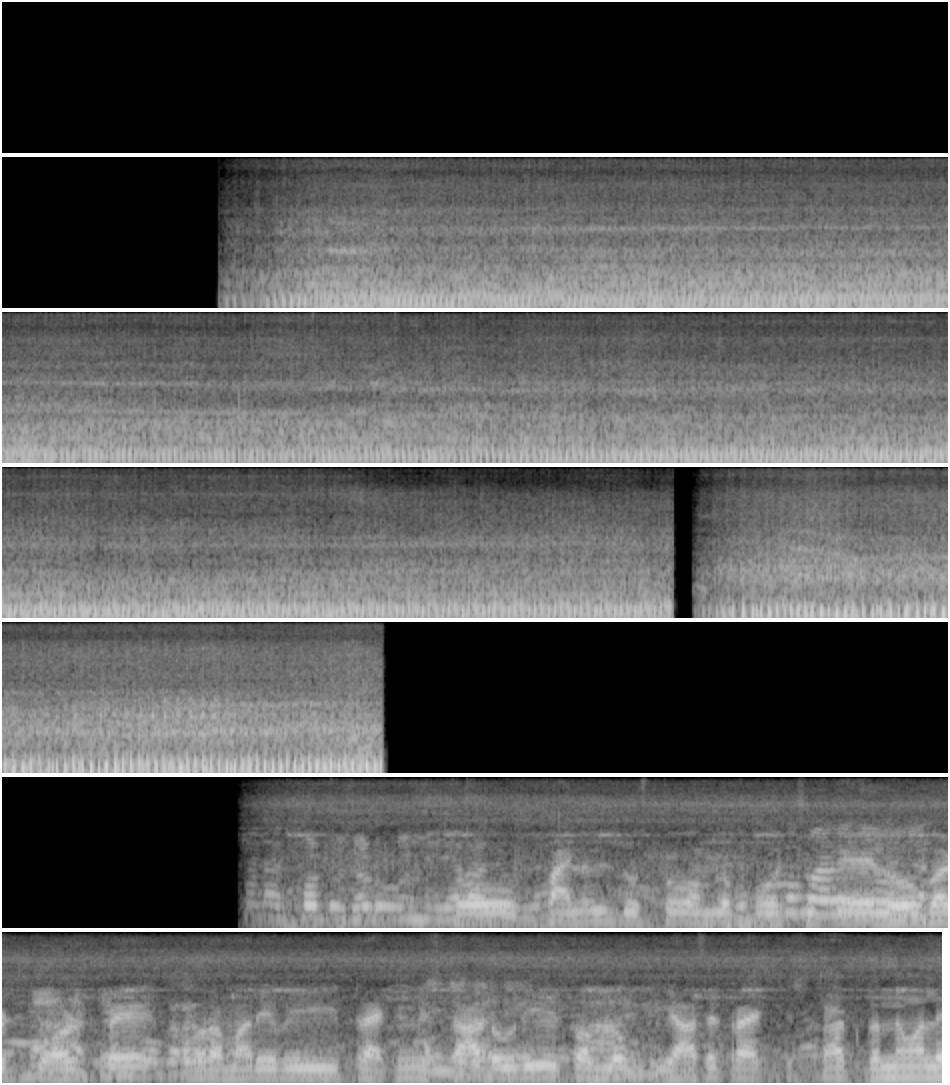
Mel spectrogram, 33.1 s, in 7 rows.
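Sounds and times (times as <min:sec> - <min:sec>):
motorcycle engine running: 0:05.8 - 0:20.8.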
